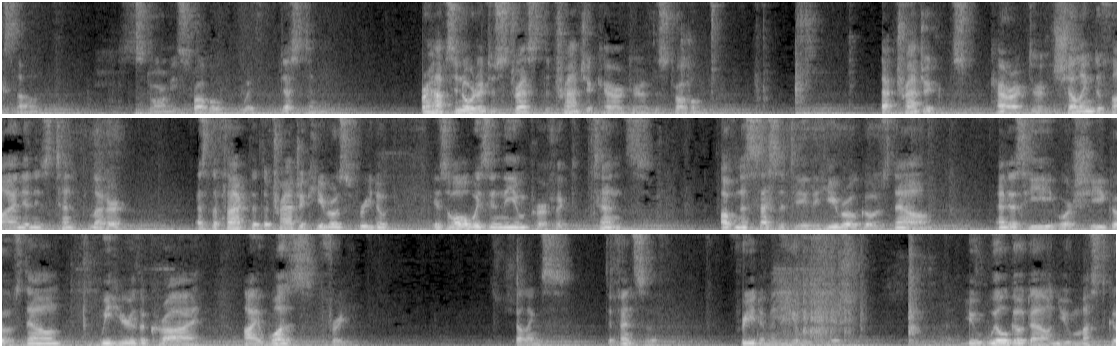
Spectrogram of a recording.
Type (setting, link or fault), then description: setting, large echoing room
